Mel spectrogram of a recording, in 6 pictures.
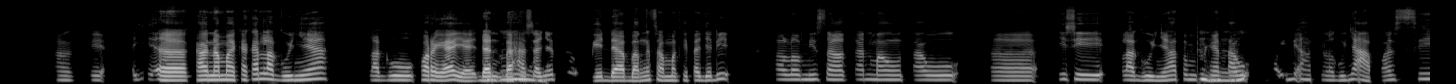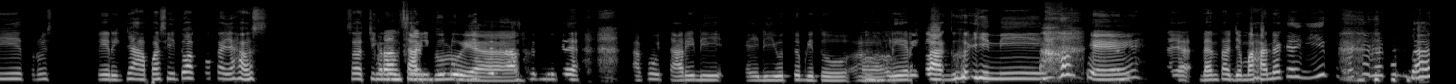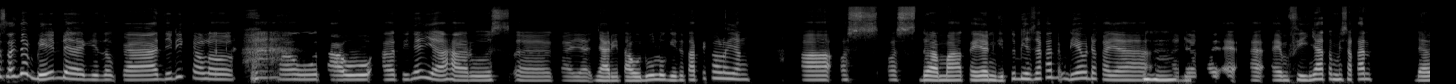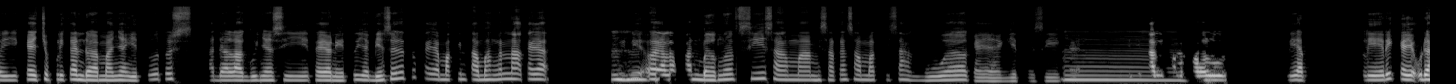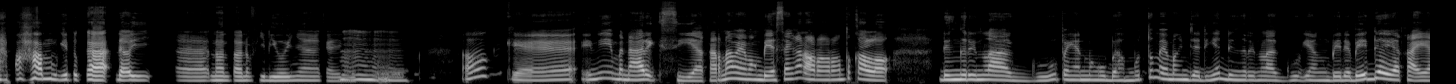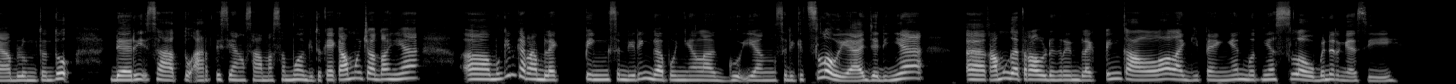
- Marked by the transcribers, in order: in English: "searching"; in English: "Translate"; in English: "translate"; laughing while speaking: "lagu ini"; laughing while speaking: "Oke"; chuckle; chuckle; in English: "mood"; in English: "slow"; in English: "mood-nya slow"
- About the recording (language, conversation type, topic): Indonesian, podcast, Bagaimana perubahan suasana hatimu memengaruhi musik yang kamu dengarkan?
